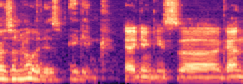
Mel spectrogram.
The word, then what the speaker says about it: Eggink: Brand new from Peter Eggink. Is that how you say his name? Eggink? So far as I know, it is Eggink.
